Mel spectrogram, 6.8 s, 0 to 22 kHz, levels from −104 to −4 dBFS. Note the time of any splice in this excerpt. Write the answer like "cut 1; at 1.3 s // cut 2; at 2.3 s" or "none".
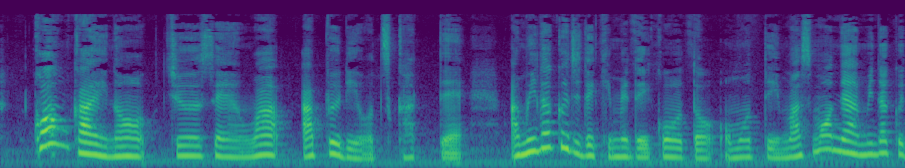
cut 1; at 2.2 s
